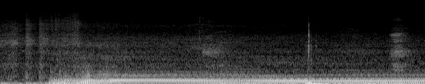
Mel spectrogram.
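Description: Brief crank, then the engine catches quickly, flares up and settles into a steady, even idle; a clean normal start.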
